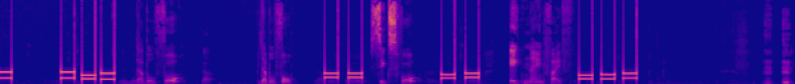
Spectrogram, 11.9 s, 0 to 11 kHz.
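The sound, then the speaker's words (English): Telephone keypad dialing tones: crisp, steady two-pitch beeps in quick clusters of two to four, alternating with a person speaking between the bursts, then quiet at the end. “Okay, what's her number? 081.”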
